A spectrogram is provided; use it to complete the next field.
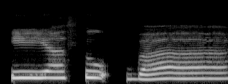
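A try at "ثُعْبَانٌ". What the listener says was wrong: Very well done. That was really good pronunciation.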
